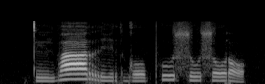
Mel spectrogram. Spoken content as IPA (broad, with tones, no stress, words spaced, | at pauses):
tĩ˨ baː˦ri˨rɡoː˨pʰu˦ su˦so˦ɾɔ˨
